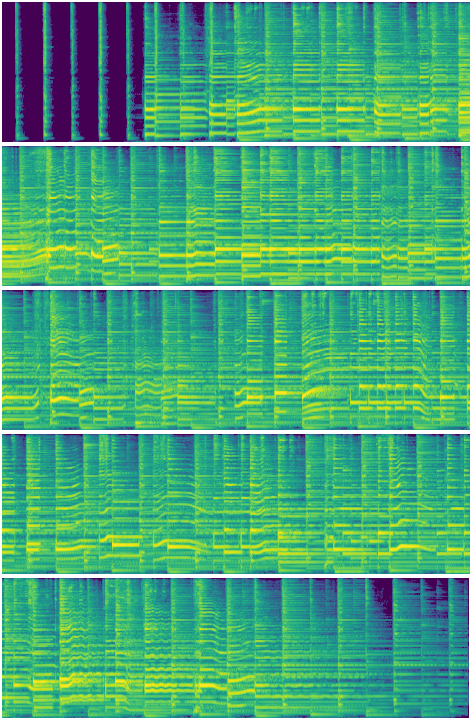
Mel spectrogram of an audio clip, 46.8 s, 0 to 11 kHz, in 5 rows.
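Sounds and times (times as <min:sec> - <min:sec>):
dobro playing in the key of C: 0:02.8 - 0:46.2
backing track: 0:03.0 - 0:46.6.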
